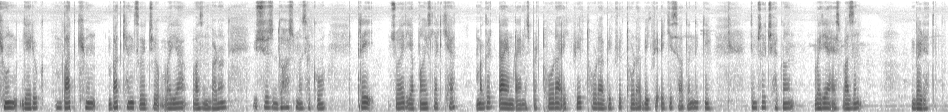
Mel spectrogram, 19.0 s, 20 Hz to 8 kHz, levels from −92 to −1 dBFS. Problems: background sounds at intervals, low volume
